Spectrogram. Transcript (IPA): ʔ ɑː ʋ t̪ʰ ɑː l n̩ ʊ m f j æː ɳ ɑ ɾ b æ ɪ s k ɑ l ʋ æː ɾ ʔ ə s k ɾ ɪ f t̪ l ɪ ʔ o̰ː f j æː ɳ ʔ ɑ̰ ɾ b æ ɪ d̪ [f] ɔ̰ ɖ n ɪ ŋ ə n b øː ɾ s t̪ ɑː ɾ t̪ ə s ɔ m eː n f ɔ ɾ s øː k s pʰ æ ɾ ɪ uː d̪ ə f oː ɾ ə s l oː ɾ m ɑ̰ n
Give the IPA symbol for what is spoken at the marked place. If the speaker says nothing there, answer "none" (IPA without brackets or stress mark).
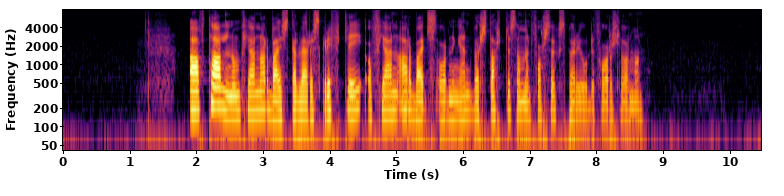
s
